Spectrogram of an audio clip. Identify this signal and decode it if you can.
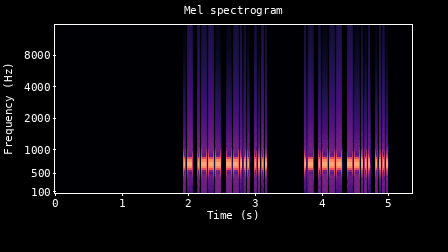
Morse code, heard as a keyed tone, about 48 wpm, 700 Hz. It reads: AJ7H AJ7H
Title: USA Call Signs - 4 Characters - Repeated 2x - 45wpm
